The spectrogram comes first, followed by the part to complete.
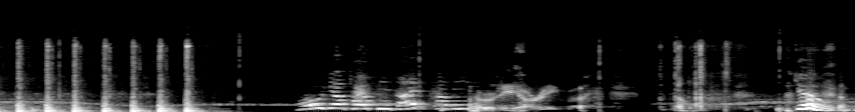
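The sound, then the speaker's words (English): A fist pounds hard on the wooden door of a small cabin on the banks of a frozen creek in the snow, about seven heavy, rapid, loud blows in a steady rhythm; afterward, voices start talking excitedly. “A few moments later, he was pounding on the door.”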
